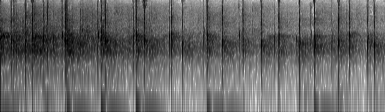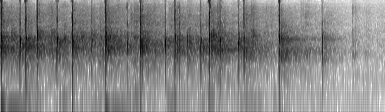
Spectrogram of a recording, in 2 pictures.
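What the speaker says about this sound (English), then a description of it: "For all of you, a great round of applause, a big thank you." A small group clapping in thanks for poll workers at a meeting, close, sharp individual claps in a brisk uneven rhythm that thin out and stop after about five seconds.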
